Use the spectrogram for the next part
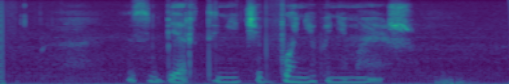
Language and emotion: Russian, angry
